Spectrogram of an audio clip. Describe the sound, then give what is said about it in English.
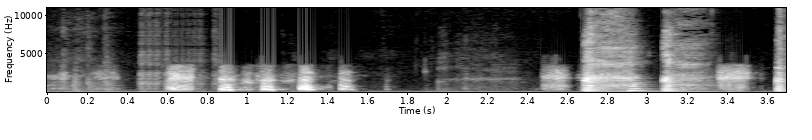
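A string of sharp coughs comes in two bursts: several quick hacks first, then after a short pause a louder, harsher run of coughing. “That accent made me cough.”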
